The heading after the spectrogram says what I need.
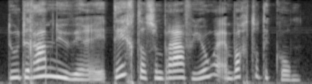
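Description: A woman's voice: high voice, expressive, a little fast, fairly bright tone, slight background noise. A woman reading aloud, voicing a spirited, outspoken teenage girl in a storybook. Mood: cheery.

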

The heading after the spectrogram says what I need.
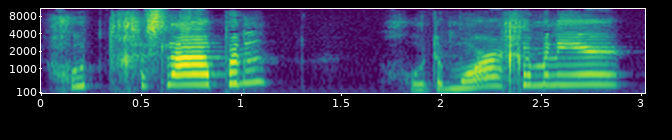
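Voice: very high voice, sing-song, a little slow, pushed and bright, voice pushed up, full character voice. A reader voicing a cheeky male pet parrot that screeches and mimics phrases, in an audiobook. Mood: solemn. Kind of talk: audiobook character voice.

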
